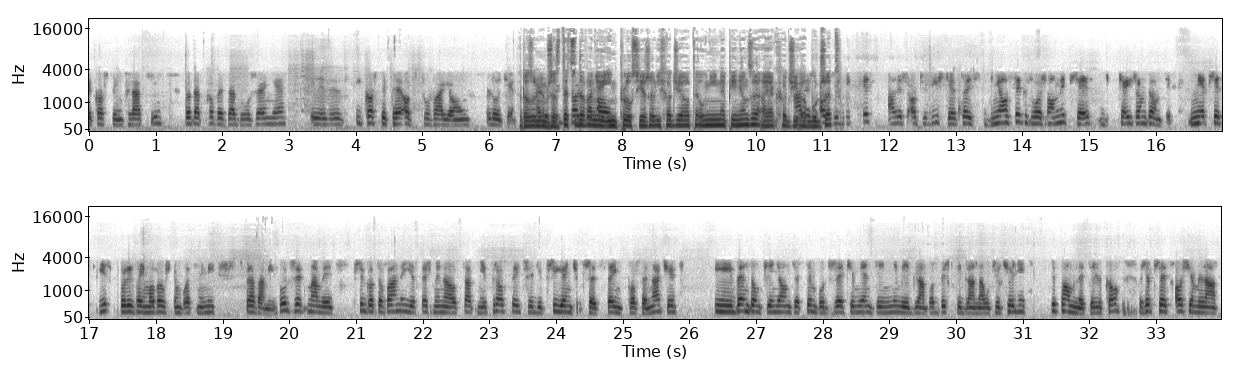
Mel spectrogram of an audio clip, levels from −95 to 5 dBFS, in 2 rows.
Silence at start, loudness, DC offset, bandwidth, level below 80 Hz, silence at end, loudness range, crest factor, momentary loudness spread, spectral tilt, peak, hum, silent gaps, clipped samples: 0 s; -21 LUFS; under 0.1%; 16 kHz; -54 dBFS; 0.05 s; 6 LU; 18 dB; 11 LU; -5.5 dB/octave; -2 dBFS; none; none; under 0.1%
